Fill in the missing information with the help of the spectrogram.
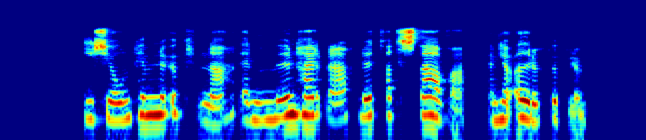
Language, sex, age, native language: Icelandic, female, 20-29, Icelandic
